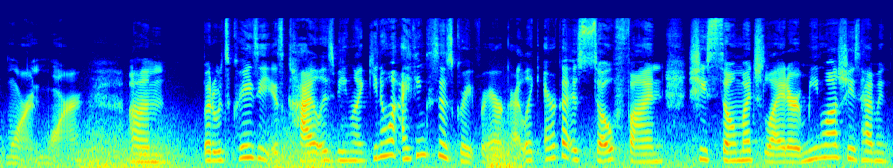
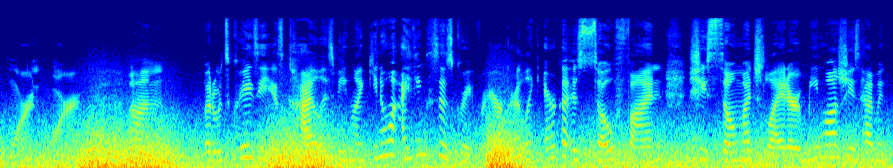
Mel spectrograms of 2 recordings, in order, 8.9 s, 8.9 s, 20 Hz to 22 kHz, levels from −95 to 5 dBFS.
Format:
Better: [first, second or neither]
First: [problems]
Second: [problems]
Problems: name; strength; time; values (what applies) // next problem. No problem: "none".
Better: first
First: wind noise on the microphone; occasional gusts; 15 dB below the speech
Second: wind noise on the microphone; heavy; as loud as the speech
